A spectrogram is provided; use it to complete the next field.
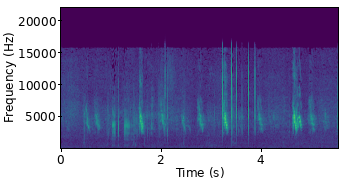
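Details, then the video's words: Sparrows, parents with chicks, 11 May 2019, chirping busily with overlapping high notes, several sharp clicks and a burst of soft fluttering sounds mixed in. "可愛いすずめ達 20190511 5（雛鳥親子がやって来た）"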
